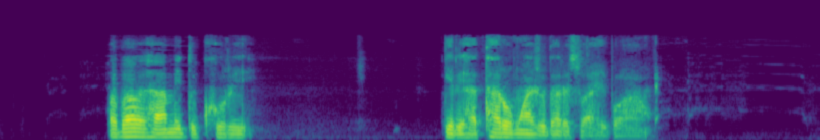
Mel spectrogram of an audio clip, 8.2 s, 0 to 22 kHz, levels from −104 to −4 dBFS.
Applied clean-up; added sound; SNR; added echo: neural mask model DeepFilterNet 3.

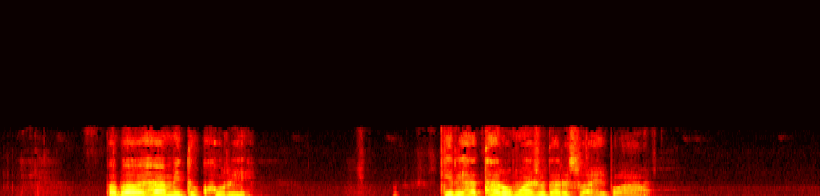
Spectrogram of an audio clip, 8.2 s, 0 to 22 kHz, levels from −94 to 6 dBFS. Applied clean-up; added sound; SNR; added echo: none; none; none; none.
